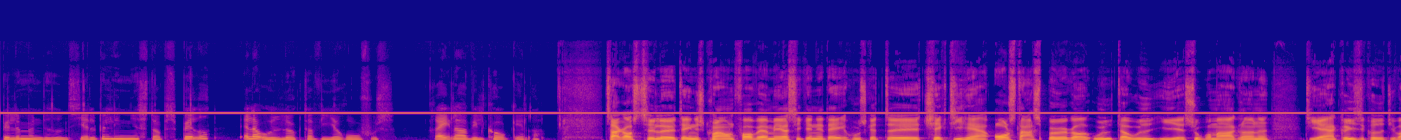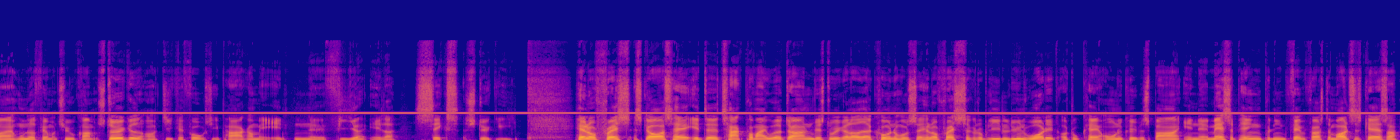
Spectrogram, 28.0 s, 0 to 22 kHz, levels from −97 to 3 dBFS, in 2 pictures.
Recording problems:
high-pitched whine; noticeable; throughout; 4.5 kHz, 10 dB below the speech

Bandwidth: 15.5 kHz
